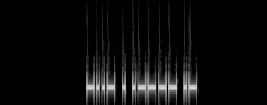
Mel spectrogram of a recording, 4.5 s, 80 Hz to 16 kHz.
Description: Morse code, heard as a keyed tone, about 28 wpm, 700 Hz. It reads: XE1A
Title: DXCC-100 Call Signs - 4 Characters - 28wpm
